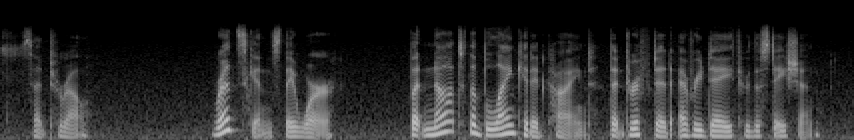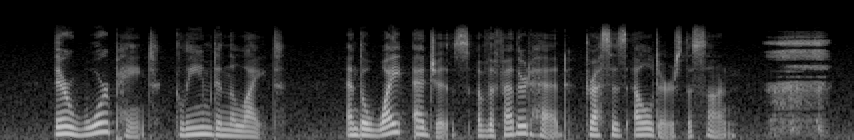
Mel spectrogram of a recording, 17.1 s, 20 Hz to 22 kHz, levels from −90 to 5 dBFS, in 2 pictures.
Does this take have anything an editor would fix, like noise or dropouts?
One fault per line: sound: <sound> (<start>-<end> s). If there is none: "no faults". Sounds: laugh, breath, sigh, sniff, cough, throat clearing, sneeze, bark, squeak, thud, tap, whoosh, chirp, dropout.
sound: sniff (16.2-16.9 s)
